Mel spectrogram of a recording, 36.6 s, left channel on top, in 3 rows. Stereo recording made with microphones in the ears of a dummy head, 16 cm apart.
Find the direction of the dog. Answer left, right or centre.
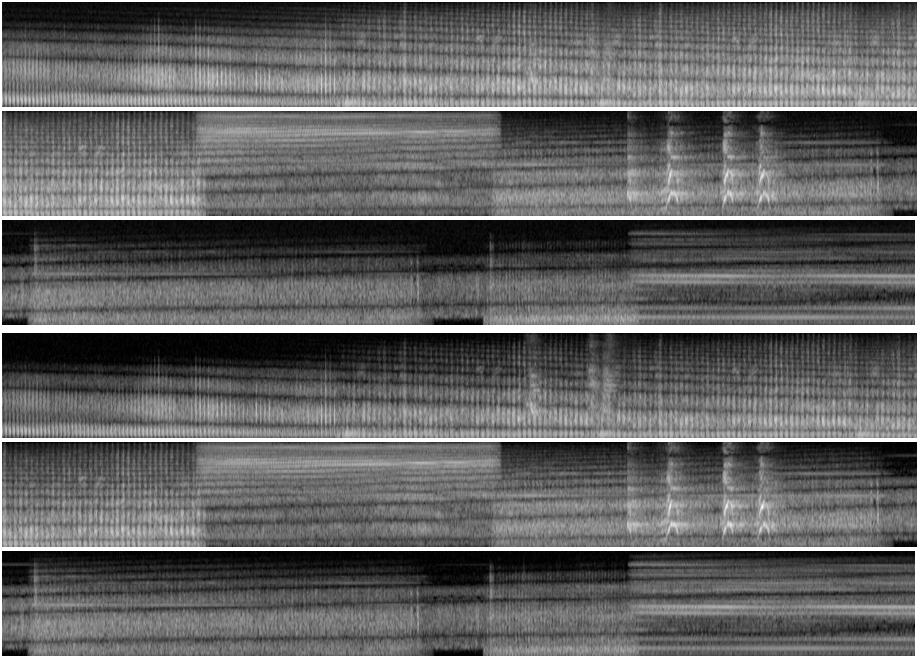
right.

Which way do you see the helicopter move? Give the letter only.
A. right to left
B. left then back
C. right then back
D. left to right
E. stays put
D.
